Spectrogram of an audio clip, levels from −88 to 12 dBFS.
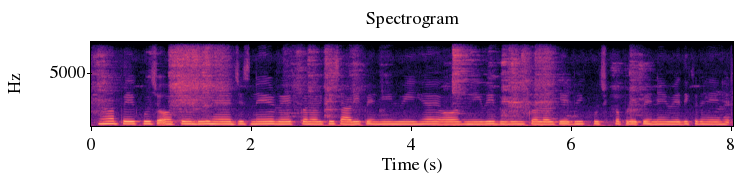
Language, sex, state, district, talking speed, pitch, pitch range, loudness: Hindi, female, Bihar, West Champaran, 200 wpm, 220 Hz, 215-225 Hz, -12 LUFS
